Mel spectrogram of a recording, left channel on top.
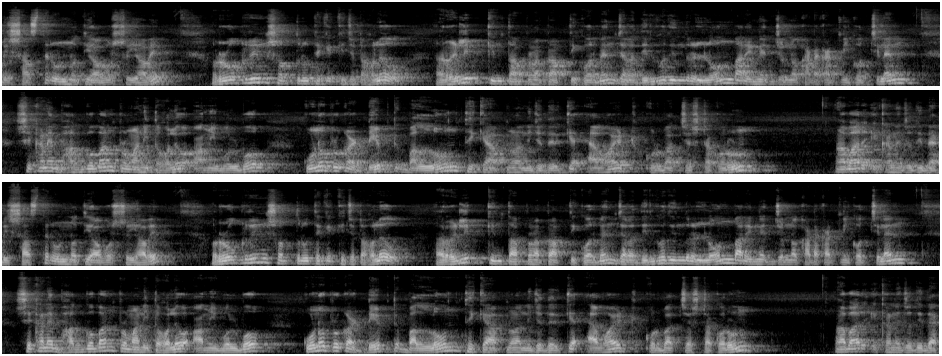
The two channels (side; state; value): both; normal; correlation 0.50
